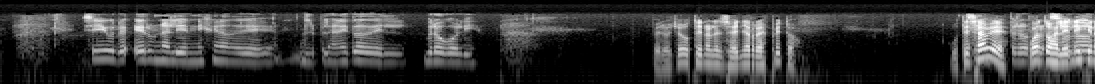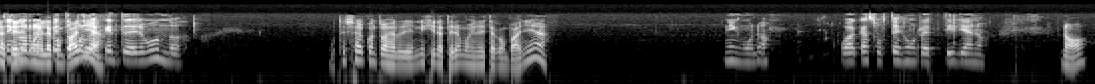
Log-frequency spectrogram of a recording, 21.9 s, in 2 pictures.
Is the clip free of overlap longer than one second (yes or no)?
no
